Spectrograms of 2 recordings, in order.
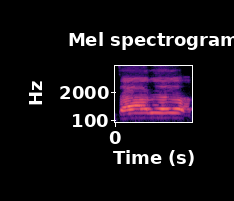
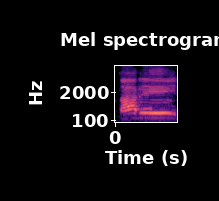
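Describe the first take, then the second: First: The r and following vowel sound light. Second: The vowel after r leans toward i.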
